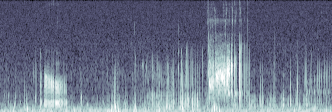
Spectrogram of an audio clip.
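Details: Hungry belly: gurgling, rumbling bowel sounds with a louder growl near the end; ordinary hunger stomach growling (borborygmi).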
